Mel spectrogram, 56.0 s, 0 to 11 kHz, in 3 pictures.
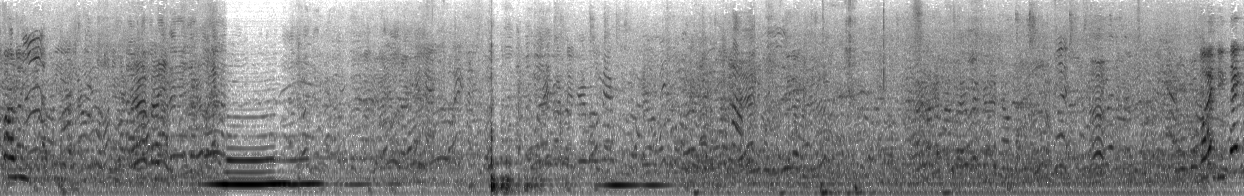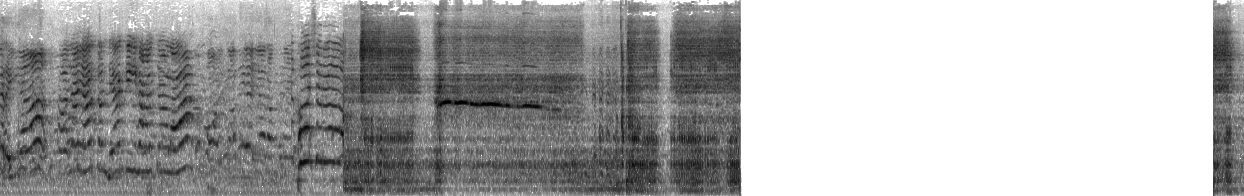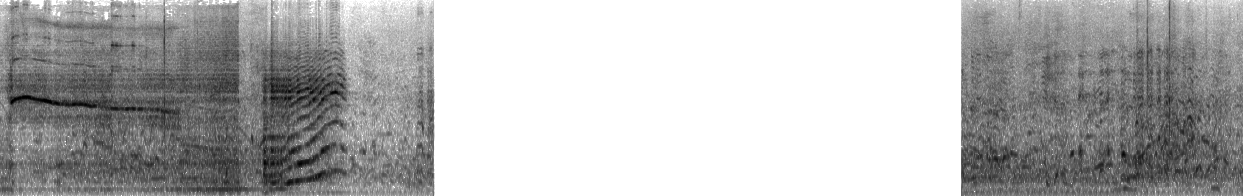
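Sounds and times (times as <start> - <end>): noisy crowd din: 0.0 - 29.8, 36.9 - 43.8, 51.8 - 55.9
people chattering: 0.0 - 29.8, 36.9 - 43.8, 51.8 - 55.9
high whistle: 25.2 - 27.4, 37.0 - 40.0.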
